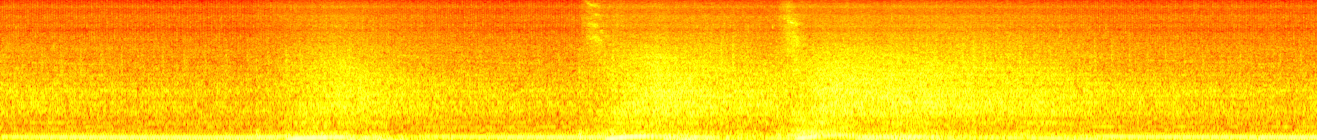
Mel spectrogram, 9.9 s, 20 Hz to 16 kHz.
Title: LS7 Ticking Sound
